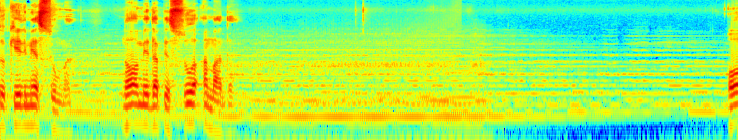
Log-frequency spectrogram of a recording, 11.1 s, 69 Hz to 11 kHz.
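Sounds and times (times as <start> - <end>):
ambient drone music: 0.0 - 11.0.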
